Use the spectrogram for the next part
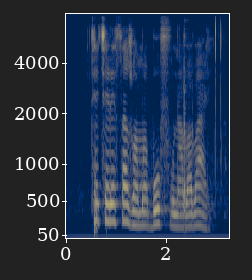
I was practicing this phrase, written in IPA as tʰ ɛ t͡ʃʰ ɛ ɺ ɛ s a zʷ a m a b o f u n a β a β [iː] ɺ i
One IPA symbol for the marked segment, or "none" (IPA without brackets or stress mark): aː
